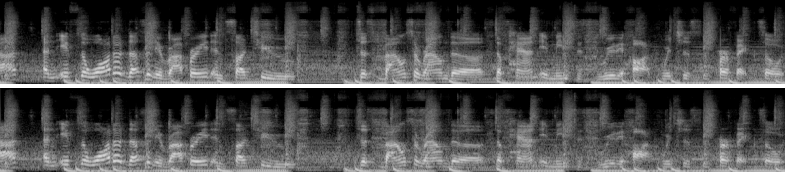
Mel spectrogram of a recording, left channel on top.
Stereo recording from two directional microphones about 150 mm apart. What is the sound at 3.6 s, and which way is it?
Speech, 65° left (ahead or behind).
